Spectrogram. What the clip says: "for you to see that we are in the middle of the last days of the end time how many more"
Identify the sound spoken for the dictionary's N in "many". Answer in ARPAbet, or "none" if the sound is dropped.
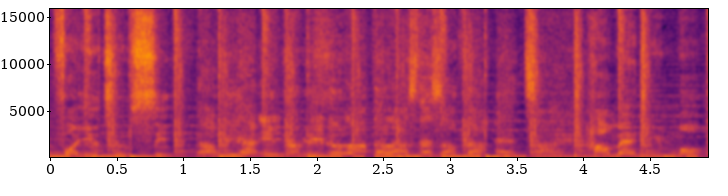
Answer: N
